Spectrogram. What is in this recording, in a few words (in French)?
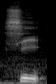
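"ci", learn French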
